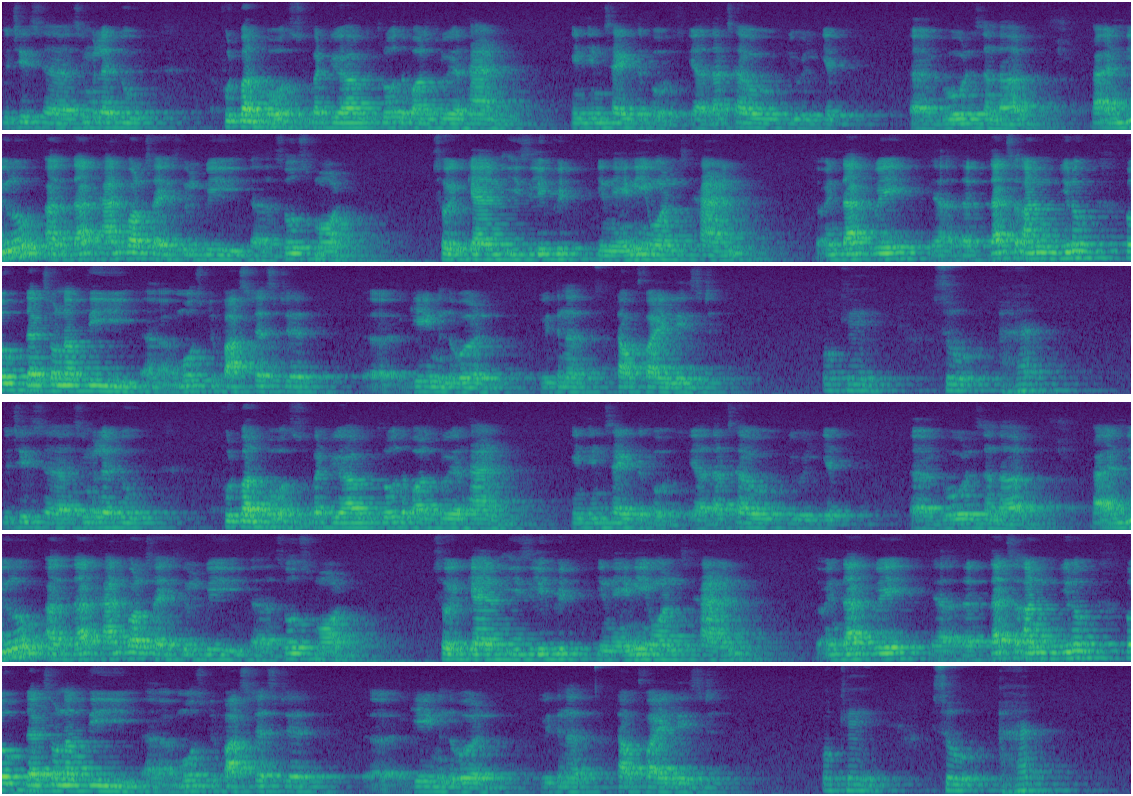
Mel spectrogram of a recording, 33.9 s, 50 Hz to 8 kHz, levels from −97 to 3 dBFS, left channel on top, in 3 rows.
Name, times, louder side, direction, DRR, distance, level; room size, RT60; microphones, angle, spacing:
voice 1, 0.0-1.3 2.2-5.0 5.7-8.3 9.1-10.3 10.9-14.7 15.6-17.0 17.3-18.7 19.4-22.2 22.5-25.6 26.2-27.5 28.0-28.4 28.7-29.5, equal, 25° left, -2 dB, 0.4 m, -30 dB
voice 2, 30.8-31.3 31.6-32.9, right 3 dB, 40° right, 1 dB, 0.3 m, -38 dB
3.4 x 2.2 x 2.5 m, 1.1 s
head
